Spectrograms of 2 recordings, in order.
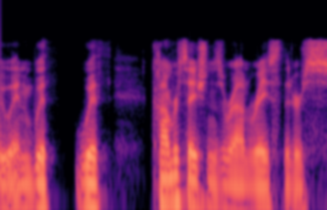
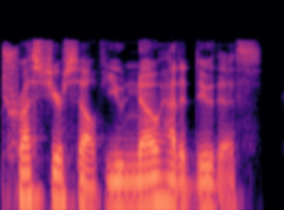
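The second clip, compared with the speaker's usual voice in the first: put-on stern voice. Retelling a midwife's words to a woman in labor: imitating a stern midwife. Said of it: "just said to her very sternly".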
